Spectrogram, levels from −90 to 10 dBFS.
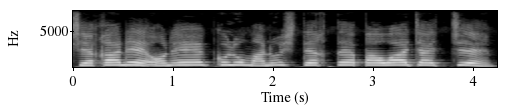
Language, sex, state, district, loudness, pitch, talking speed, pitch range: Bengali, female, Assam, Hailakandi, -13 LUFS, 345 Hz, 85 wpm, 325-355 Hz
